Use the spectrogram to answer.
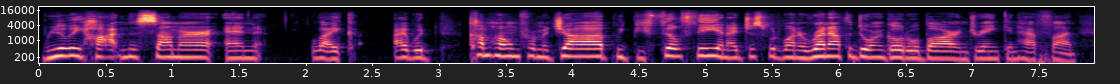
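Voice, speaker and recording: A woman in her fifties talks in a loose, chatty way, laughing and circling back as she speaks. She sounds relaxed and unscripted. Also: medium pitch, fairly quick. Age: 50s. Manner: chatty, laughing, rambling with restarts. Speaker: beauty brand founder. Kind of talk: casual interview chat. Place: Brooklyn.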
